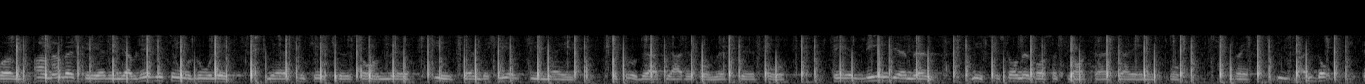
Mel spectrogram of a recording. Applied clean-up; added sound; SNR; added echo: none; Run; -2 dB; none.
